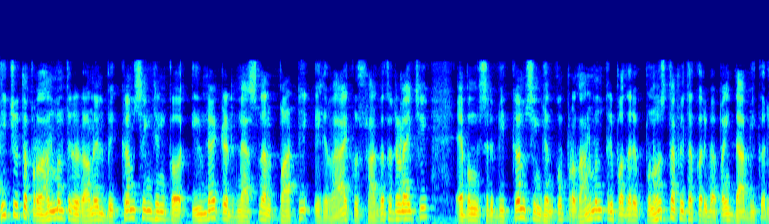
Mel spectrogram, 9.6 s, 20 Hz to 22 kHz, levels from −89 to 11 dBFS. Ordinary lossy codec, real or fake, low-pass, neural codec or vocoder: MP3, 64 kbps; fake; 7.2 kHz; codec, 44.1 kHz, 7.8 kbps, Pupu-Codec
